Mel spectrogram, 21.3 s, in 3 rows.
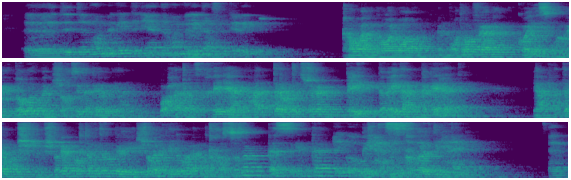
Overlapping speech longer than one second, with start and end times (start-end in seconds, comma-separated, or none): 18.6-19.9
